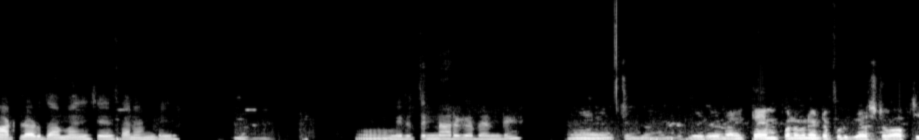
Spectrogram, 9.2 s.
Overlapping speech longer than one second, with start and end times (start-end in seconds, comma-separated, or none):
none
